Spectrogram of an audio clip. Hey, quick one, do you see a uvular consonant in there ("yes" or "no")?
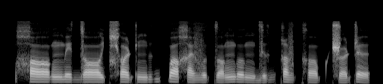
yes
